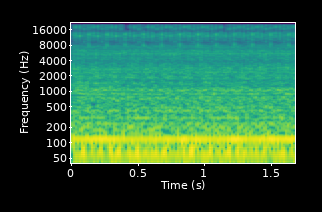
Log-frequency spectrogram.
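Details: Ford Sierra RS Cosworth after four new injectors cured a hot-start fuel-pressure drop caused by leaky injectors; fuel pressure just set to 3 bar at the regulator. Even, settled idle with a deep steady note and no stumbling or surging. Fuelling sounds right.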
